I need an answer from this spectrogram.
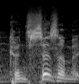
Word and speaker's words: Concisum: Concisum is the way we're going to pronounce his name, the right-hander.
